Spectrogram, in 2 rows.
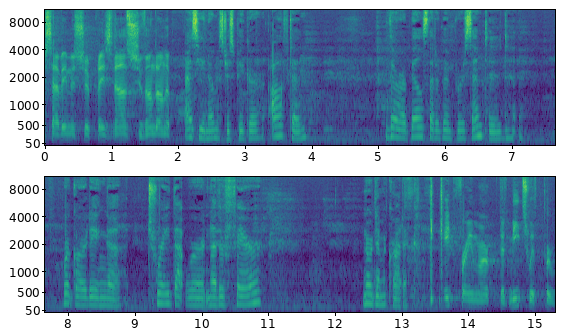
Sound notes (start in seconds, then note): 3.5 speaking French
